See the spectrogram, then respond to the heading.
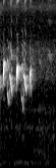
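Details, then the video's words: Brief bubbly phrase of four or five rich, slurred notes from a young yellow-vented bulbul meant to prompt other bulbuls into song, followed by quiet. "suara burung trucukan muda PALING AMPUH buat Pancingan trucukan agar BUNYI"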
